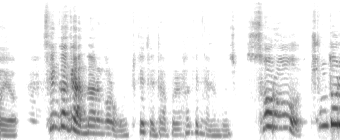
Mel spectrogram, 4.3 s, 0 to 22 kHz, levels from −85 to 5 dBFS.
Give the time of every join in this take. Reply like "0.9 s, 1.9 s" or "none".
none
